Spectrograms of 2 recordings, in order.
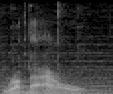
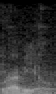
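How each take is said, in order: First: No 'ee' sound comes before the last vowel. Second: An extra 'ee' sound comes before the last vowel. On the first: The speaker calls it right. "It's probably just Rabao" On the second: The speaker calls it wrong. "I always say Rabio, but it's not. Toss in an I that's not there"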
